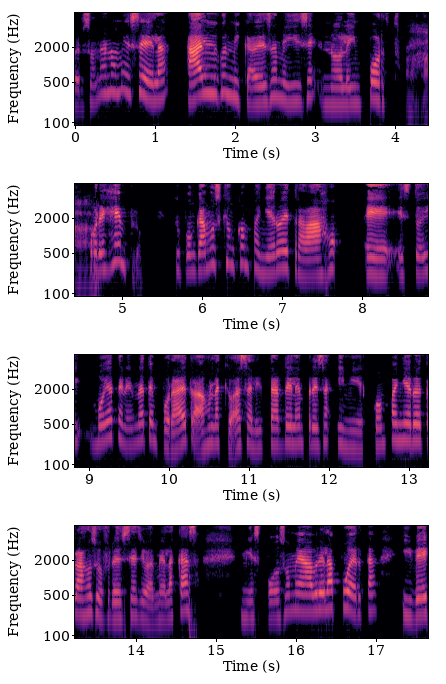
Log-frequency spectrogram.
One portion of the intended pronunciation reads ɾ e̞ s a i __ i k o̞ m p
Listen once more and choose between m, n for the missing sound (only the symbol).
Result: m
